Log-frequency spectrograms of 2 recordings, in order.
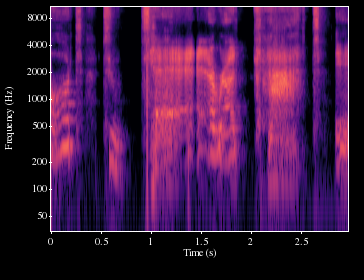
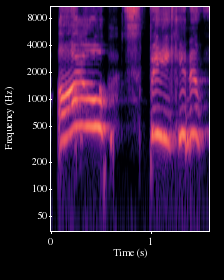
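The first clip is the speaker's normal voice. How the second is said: high voice; 10 semitones higher, 3 dB louder than usual. Acted. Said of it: "monstrous little voice".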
